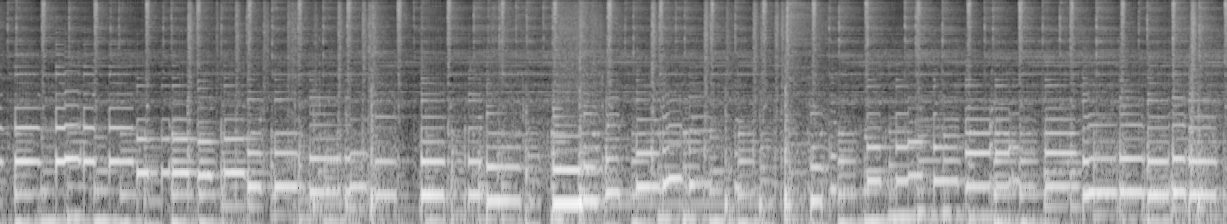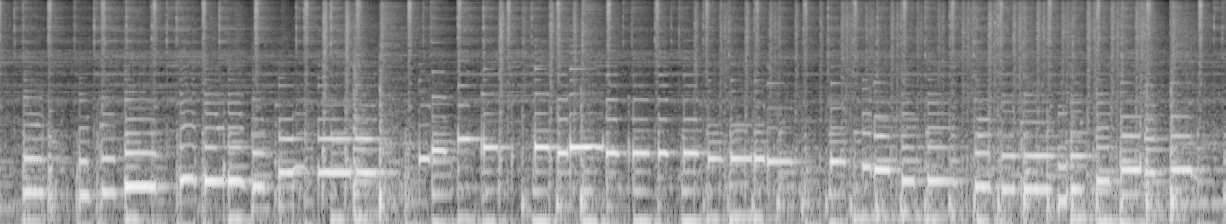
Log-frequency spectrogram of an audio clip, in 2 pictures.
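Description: Instrumental jazz trio: an archtop electric guitar plays a single-note solo line over plucked double bass and a drum kit keeping time on cymbals, with no singing.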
